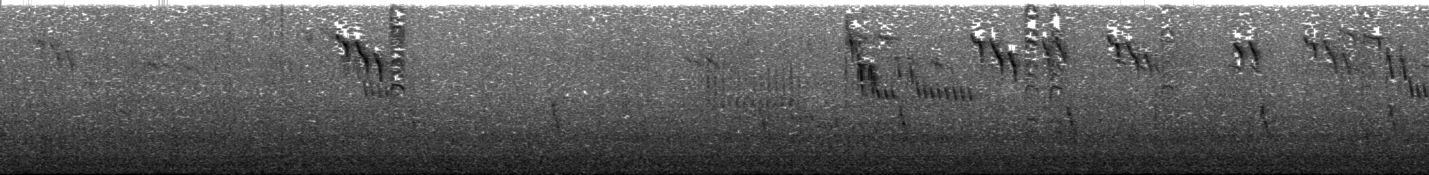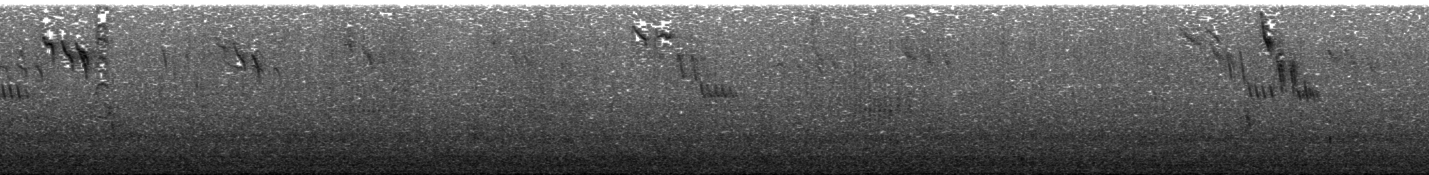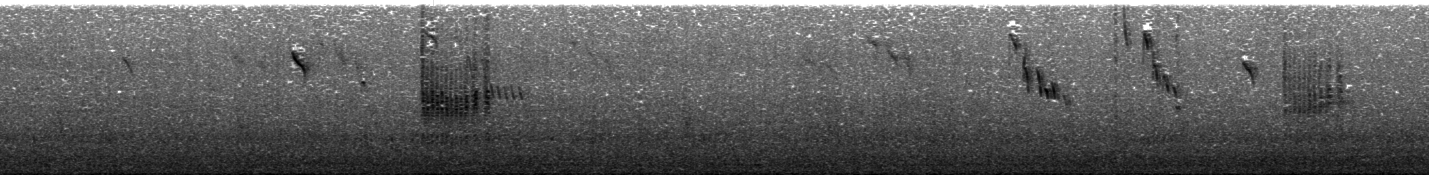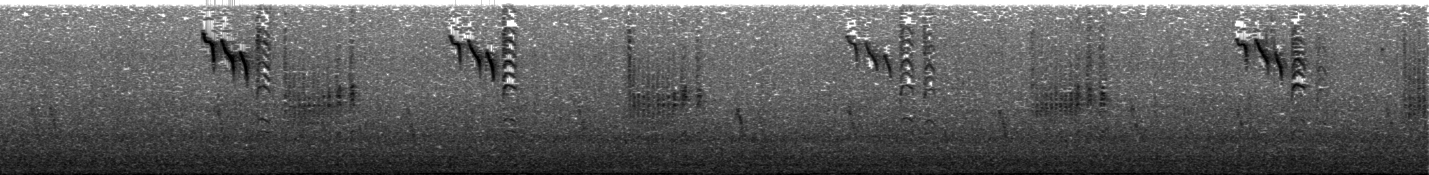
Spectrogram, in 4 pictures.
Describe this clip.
Just a small recording alongside the county (French Alps)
